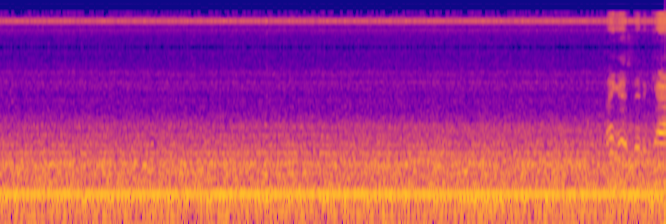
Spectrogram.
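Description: Combine harvester running steadily while shelling corn, heard from inside the cab as an even low drone. A man starts talking near the end.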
